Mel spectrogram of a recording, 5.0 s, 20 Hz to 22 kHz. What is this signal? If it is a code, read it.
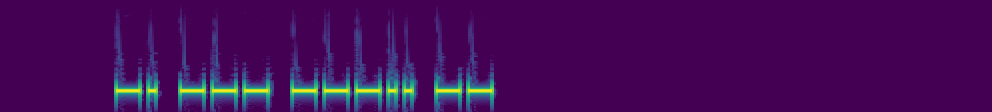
Morse code, heard as a keyed tone, about 31 wpm, 700 Hz. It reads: NO8M
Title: USA Call Signs - 4 Characters - Repeated 2x - 30wpm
